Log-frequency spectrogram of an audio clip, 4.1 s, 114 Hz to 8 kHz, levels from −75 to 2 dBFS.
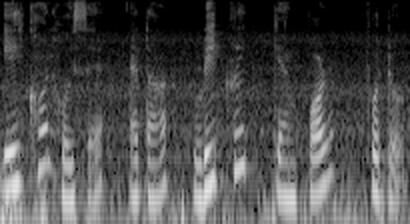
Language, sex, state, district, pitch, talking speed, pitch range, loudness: Assamese, female, Assam, Kamrup Metropolitan, 185 Hz, 115 wpm, 125-210 Hz, -21 LUFS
